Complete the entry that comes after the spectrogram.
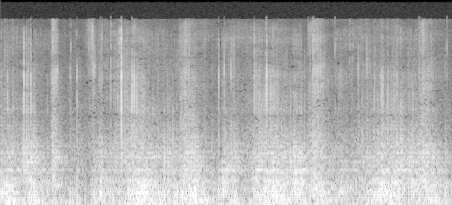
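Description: Long natural nail tips tap and scratch a flat, solid speckled laminate tabletop. The result is a soft, continuous scratchy rasping, with bright clicky ticks and faint low rumbling underneath.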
